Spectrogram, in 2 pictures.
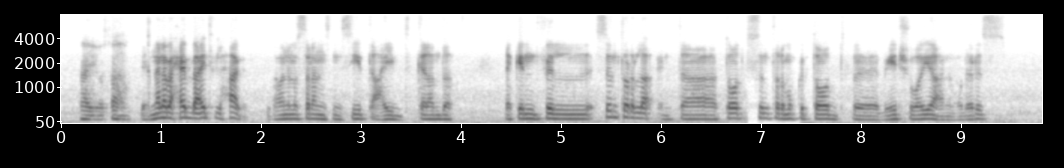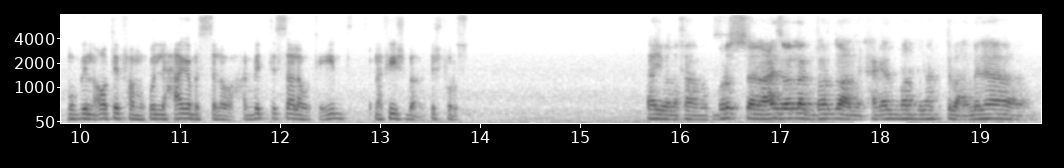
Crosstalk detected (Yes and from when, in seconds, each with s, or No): No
